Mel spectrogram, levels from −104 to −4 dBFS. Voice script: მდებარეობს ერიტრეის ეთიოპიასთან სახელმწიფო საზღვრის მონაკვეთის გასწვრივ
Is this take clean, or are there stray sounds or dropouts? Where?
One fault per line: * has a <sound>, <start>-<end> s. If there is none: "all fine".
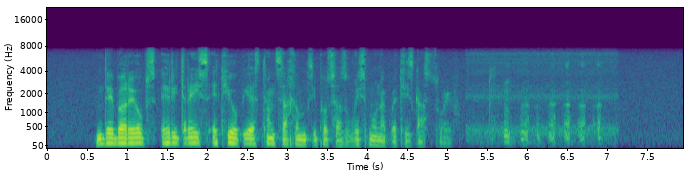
* has a laugh, 5.5-7.0 s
